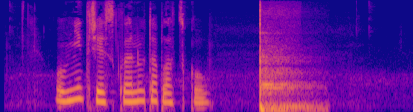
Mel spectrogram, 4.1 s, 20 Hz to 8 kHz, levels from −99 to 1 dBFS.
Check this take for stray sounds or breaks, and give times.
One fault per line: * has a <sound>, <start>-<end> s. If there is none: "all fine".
* has a thud, 2.6-3.3 s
